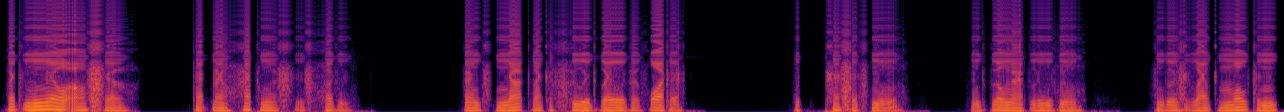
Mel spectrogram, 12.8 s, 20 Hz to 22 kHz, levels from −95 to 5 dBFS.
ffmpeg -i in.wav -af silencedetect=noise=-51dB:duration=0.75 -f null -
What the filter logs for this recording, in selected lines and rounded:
silence_start: 3.72
silence_end: 4.64 | silence_duration: 0.91
silence_start: 6.99
silence_end: 7.94 | silence_duration: 0.94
